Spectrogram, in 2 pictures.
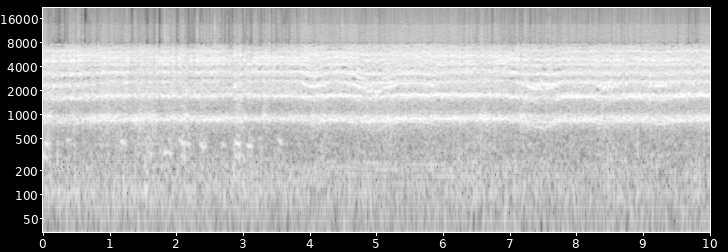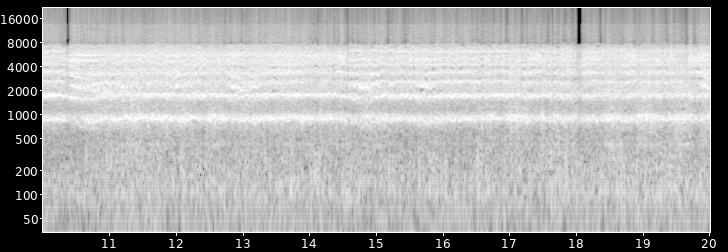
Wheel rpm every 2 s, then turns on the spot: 230, 230, 220, 220, 230, 210, 230, 220, 230, 230.
none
